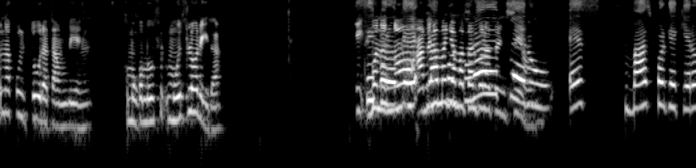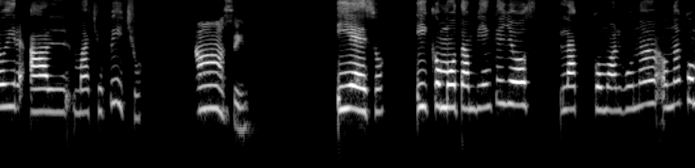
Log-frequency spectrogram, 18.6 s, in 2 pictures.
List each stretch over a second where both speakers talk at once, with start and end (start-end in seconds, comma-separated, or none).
4.7-7.3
